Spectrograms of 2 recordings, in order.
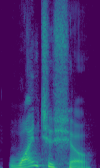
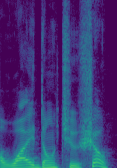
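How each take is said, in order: First: The words are run together and reduced. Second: Each word is said separately and fully.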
